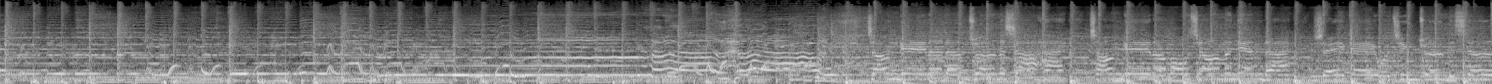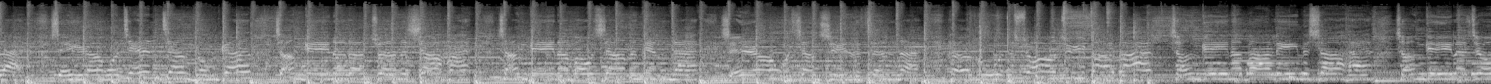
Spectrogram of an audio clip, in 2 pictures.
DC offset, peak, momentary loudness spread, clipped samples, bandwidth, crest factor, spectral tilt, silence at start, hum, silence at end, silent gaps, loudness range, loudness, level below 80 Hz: under 0.1%; 0 dBFS; 3 LU; under 0.1%; over 20 kHz; 10 dB; -4 dB/octave; 0 s; none; 0 s; none; 2 LU; -11 LUFS; -24 dBFS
